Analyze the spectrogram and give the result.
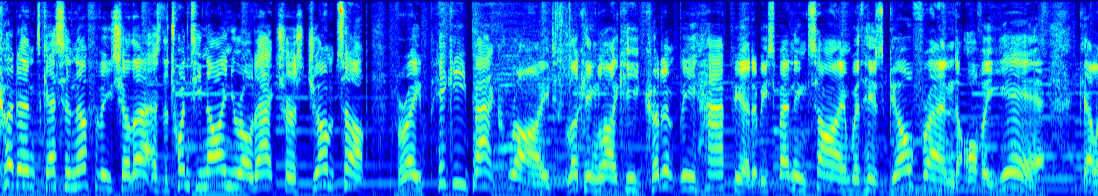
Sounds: speech
music

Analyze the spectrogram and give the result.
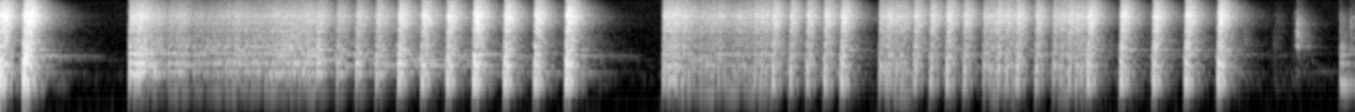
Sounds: drum roll
bass drum
drum
percussion
snare drum
playing snare drum

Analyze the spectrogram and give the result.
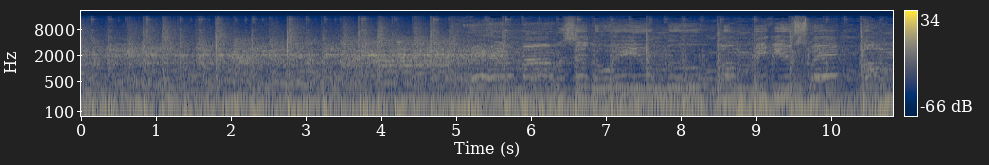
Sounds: music

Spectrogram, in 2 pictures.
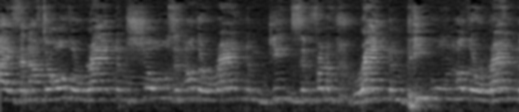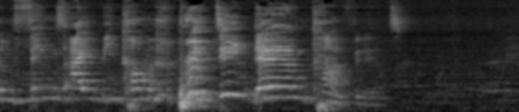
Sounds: speech

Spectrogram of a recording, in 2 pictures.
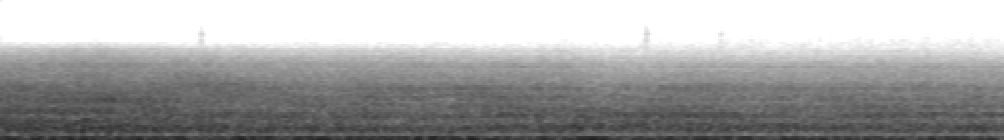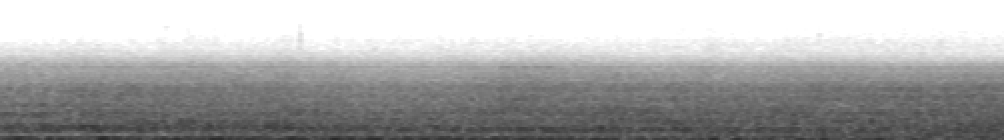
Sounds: airplane flyby

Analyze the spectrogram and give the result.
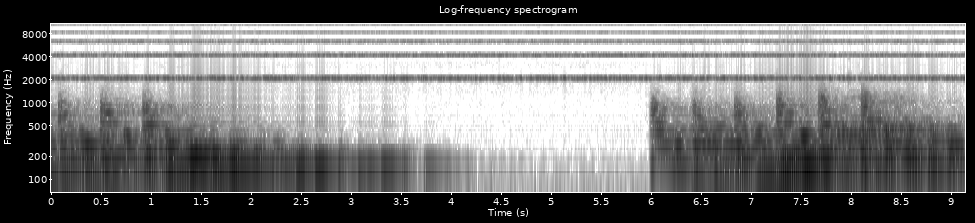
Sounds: music
electronic music

